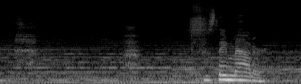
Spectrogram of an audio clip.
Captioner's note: exhaling, sniffing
